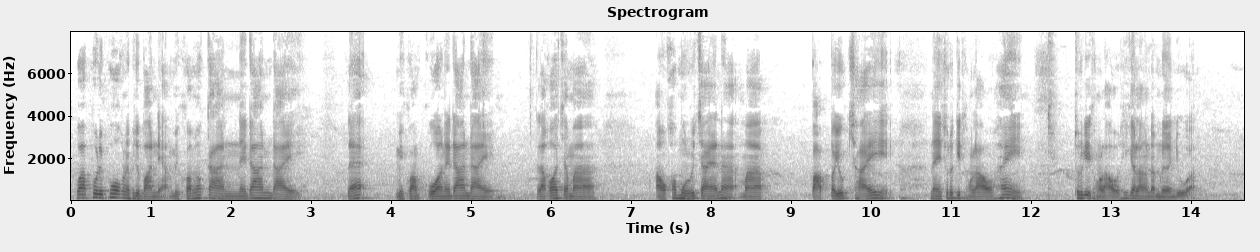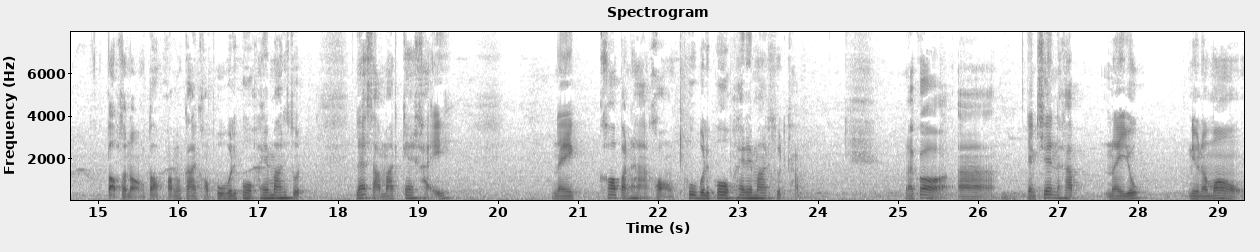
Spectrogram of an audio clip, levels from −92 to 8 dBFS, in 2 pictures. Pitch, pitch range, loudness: 115 Hz, 100-130 Hz, -31 LUFS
